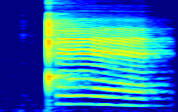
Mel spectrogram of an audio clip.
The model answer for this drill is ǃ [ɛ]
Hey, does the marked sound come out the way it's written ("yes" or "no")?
no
